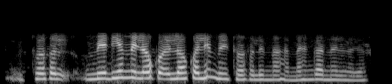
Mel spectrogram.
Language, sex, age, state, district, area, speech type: Urdu, female, 18-30, Bihar, Saharsa, rural, conversation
